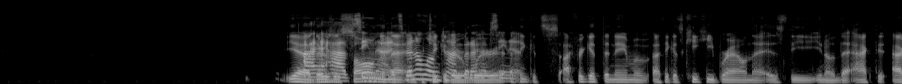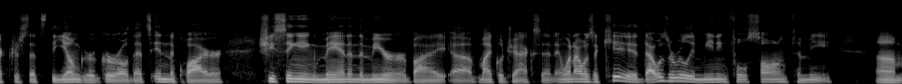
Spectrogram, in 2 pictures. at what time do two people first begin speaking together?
3.0 s

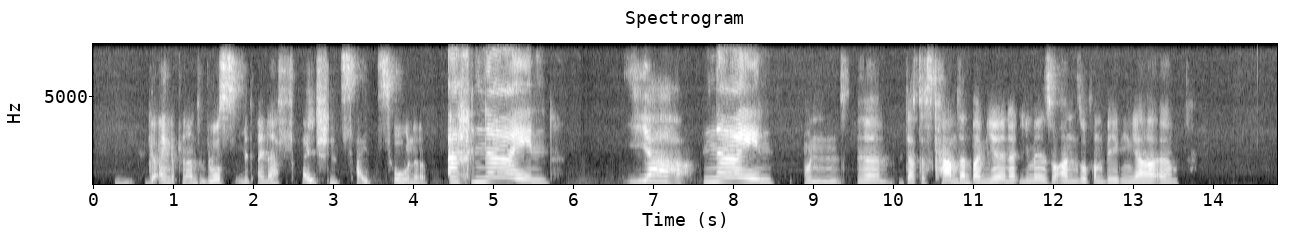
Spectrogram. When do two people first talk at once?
none

